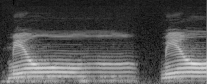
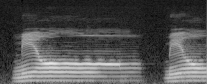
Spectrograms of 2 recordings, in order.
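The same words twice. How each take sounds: No difference in how they are said.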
